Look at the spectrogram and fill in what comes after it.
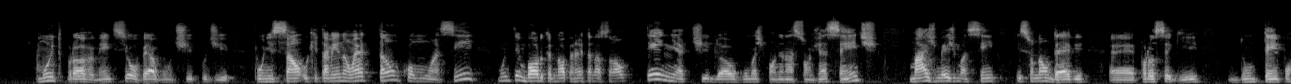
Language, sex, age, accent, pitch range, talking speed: Portuguese, male, 40-59, Brazilian, 135-185 Hz, 170 wpm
